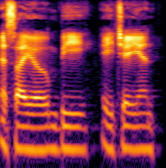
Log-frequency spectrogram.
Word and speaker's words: Siobhan: I don't know how you pronounce that name. Siobhan. Ooh. I think maybe they just dropped the keyboard when they went to go type her name in. It's Irish, you Irish jackass.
